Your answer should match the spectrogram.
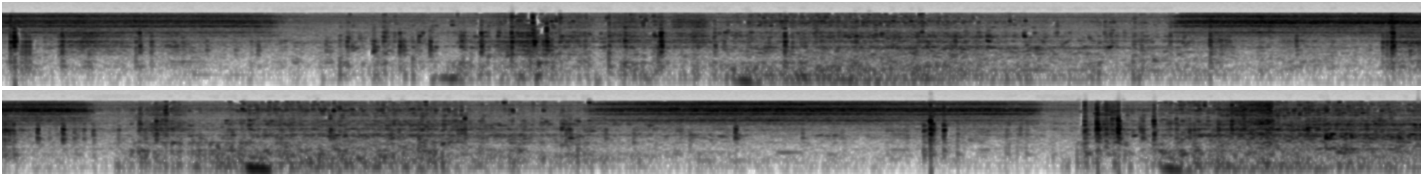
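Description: Scuba regulator breathing heard underwater: hissing inhalations through the demand valve alternating with bubbling exhalations, about three breaths in a steady rhythm.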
